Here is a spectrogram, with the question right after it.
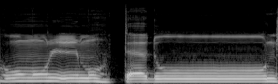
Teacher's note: শেষে ওয়াও নুন 2 আলিফ, টেনে থামবো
